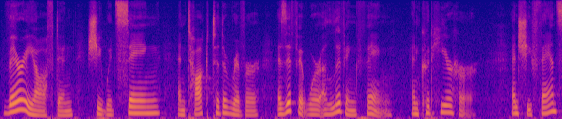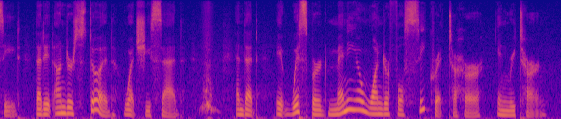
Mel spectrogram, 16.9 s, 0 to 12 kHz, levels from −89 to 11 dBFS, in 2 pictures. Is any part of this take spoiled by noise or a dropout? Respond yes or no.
yes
